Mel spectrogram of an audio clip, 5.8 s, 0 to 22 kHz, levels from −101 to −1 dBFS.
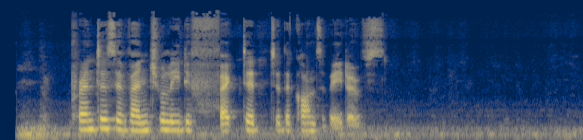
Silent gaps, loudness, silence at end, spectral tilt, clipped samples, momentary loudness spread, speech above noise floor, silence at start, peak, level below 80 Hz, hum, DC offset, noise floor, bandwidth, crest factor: none; -21 LUFS; 0.1 s; -4.5 dB/octave; under 0.1%; 16 LU; 26 dB; 0.15 s; -2 dBFS; -50 dBFS; none; under 0.1%; -47 dBFS; 16.5 kHz; 20 dB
